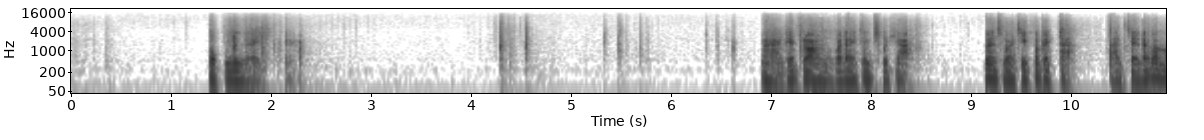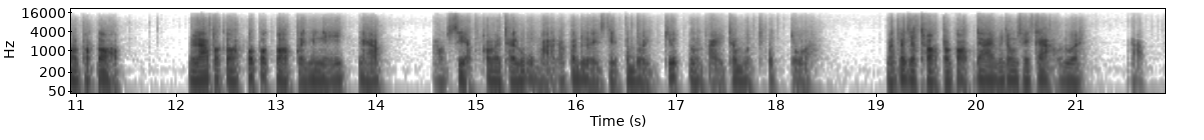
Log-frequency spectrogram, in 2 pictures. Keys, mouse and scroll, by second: 1.3 ctrl+click, 1.6 ctrl+right click, 6.8 click, 8.5-10.3 drag, 11.5 click, 11.7 right click, 12.6 click.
